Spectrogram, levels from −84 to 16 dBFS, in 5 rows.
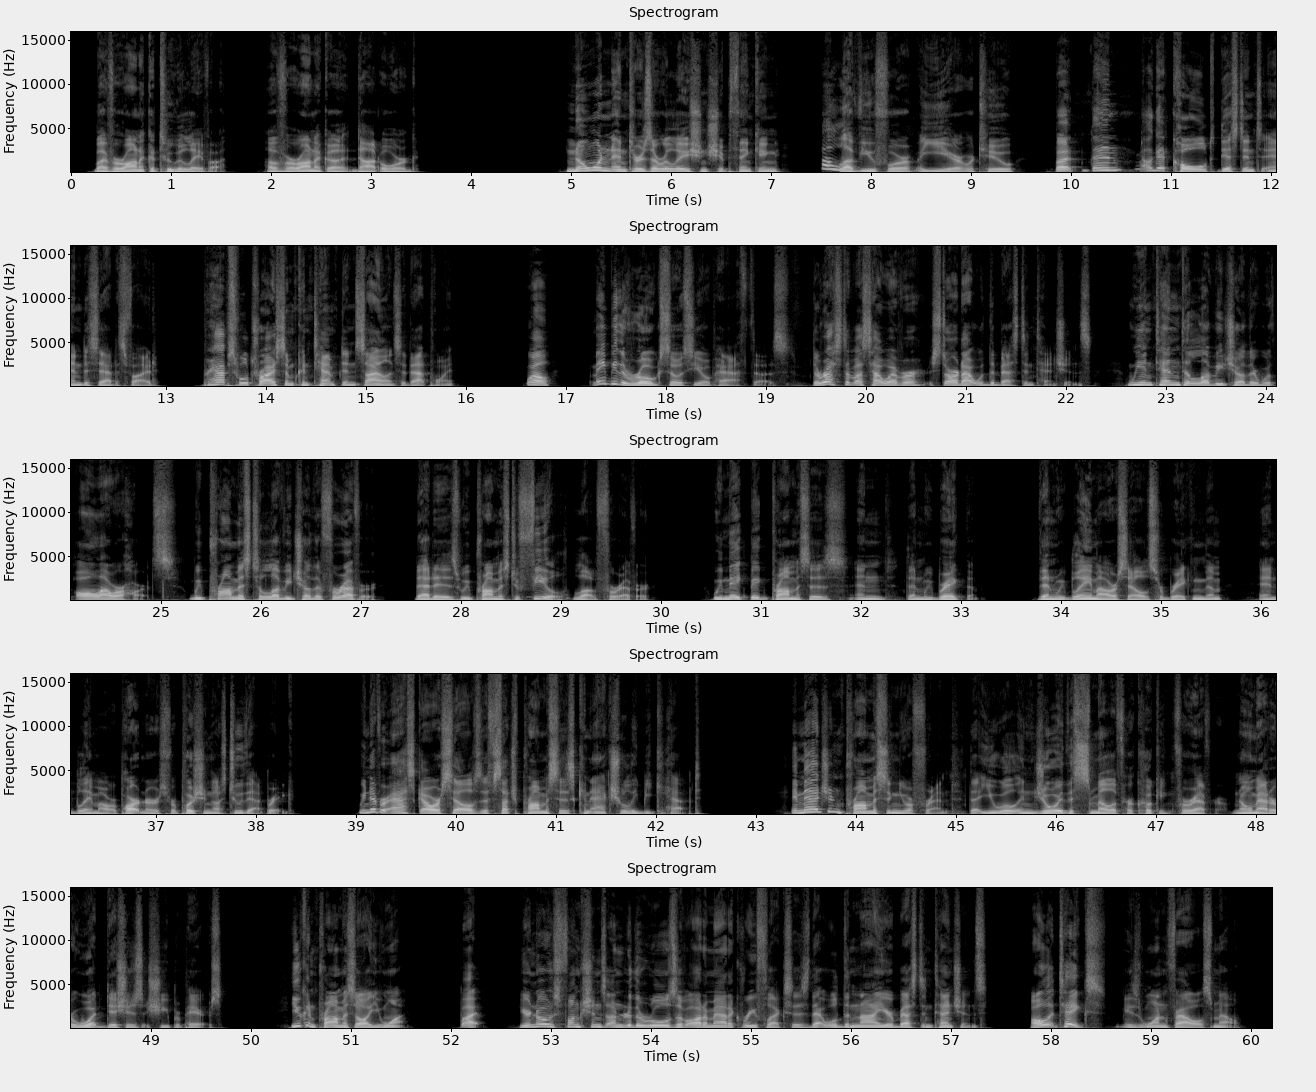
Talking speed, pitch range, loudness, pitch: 165 wpm, 100-150 Hz, -19 LUFS, 115 Hz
